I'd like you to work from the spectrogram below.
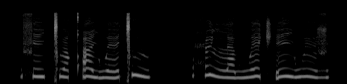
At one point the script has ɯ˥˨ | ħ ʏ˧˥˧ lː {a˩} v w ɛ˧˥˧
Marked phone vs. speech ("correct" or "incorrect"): correct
